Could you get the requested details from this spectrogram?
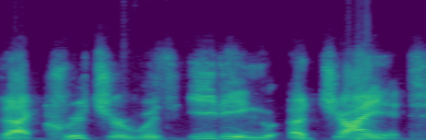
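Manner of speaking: put-on yell. A game player's character calls out during a fight with a creature, yelling.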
